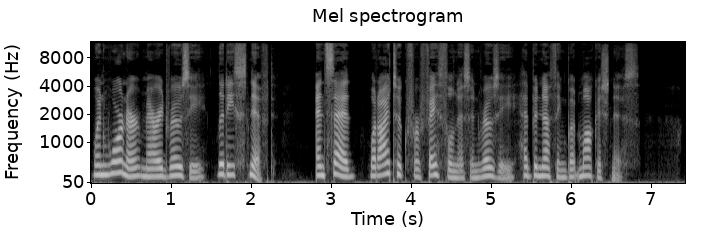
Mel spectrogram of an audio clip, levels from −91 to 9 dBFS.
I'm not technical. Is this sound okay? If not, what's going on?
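Yes, this speech recording has no technical faults that can be heard anywhere in it.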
